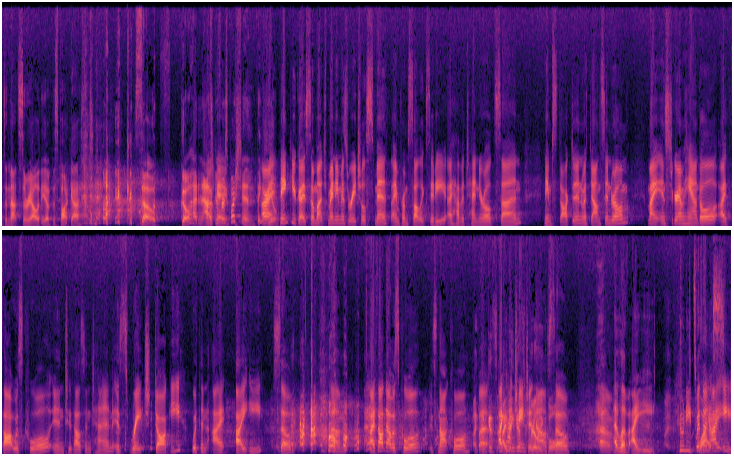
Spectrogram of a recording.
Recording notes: LIVE from Dear Mom, Conference Utah. Coming at you LIVE from Orem, Utah. Take the stage at Dear Mom Conference!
